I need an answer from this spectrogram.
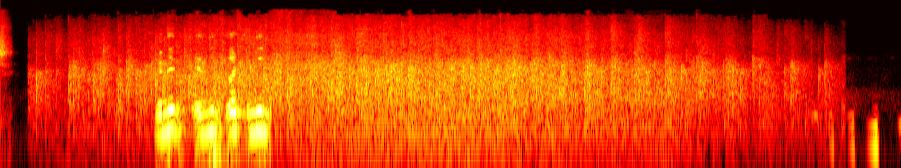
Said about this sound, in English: The audience was giving you a round of applause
